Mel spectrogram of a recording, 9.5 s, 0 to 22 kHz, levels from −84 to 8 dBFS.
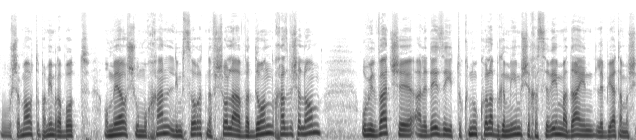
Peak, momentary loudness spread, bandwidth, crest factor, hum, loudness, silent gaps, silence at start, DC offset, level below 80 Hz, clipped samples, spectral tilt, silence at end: -2 dBFS; 5 LU; 10 kHz; 14 dB; none; -17 LUFS; none; 0 s; under 0.1%; -42 dBFS; under 0.1%; -8.5 dB/octave; 0 s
